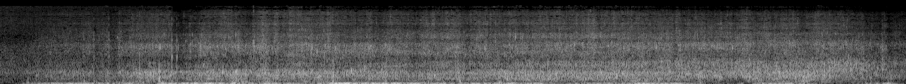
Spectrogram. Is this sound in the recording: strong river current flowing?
yes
